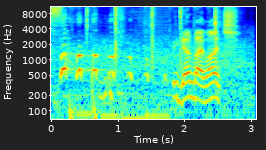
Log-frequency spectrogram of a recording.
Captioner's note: crew laughing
